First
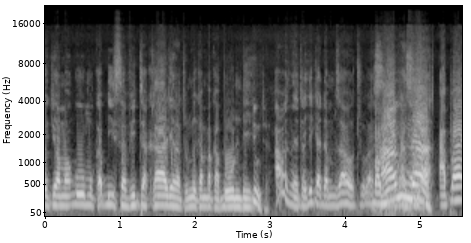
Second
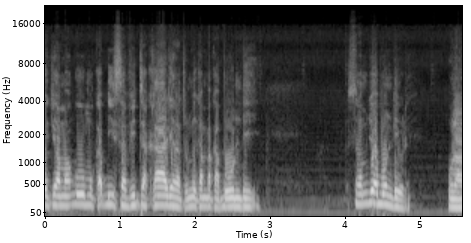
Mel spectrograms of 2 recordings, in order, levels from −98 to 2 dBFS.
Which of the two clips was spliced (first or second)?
first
